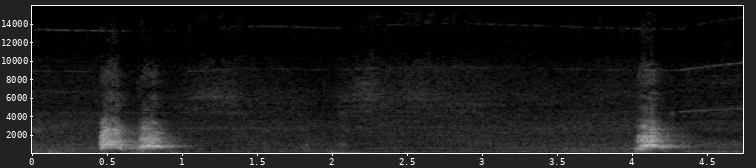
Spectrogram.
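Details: Indoors with a Shiba Inu and a Labrador battling the vacuum cleaner, a quick double bark rings out. After a few seconds of low hum comes one more loud bark.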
